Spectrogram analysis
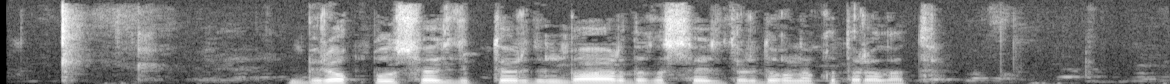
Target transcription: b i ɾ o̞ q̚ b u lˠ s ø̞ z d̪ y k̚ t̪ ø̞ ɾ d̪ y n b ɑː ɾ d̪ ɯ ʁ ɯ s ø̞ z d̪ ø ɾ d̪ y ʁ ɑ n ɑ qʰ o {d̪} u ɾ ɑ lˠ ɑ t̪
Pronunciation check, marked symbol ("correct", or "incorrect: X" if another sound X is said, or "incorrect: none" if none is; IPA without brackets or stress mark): incorrect: t̪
